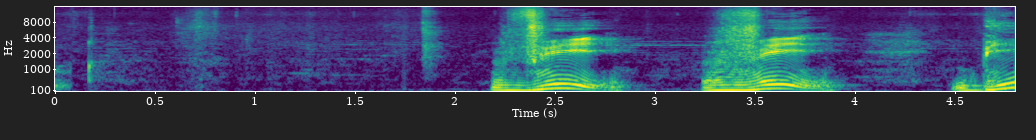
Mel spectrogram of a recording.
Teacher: উচ্চারণের সময় নিচের ঠোটটা উপরের দাঁতের সাথে লাগাবো বাতাস বের হয়ে যাবে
